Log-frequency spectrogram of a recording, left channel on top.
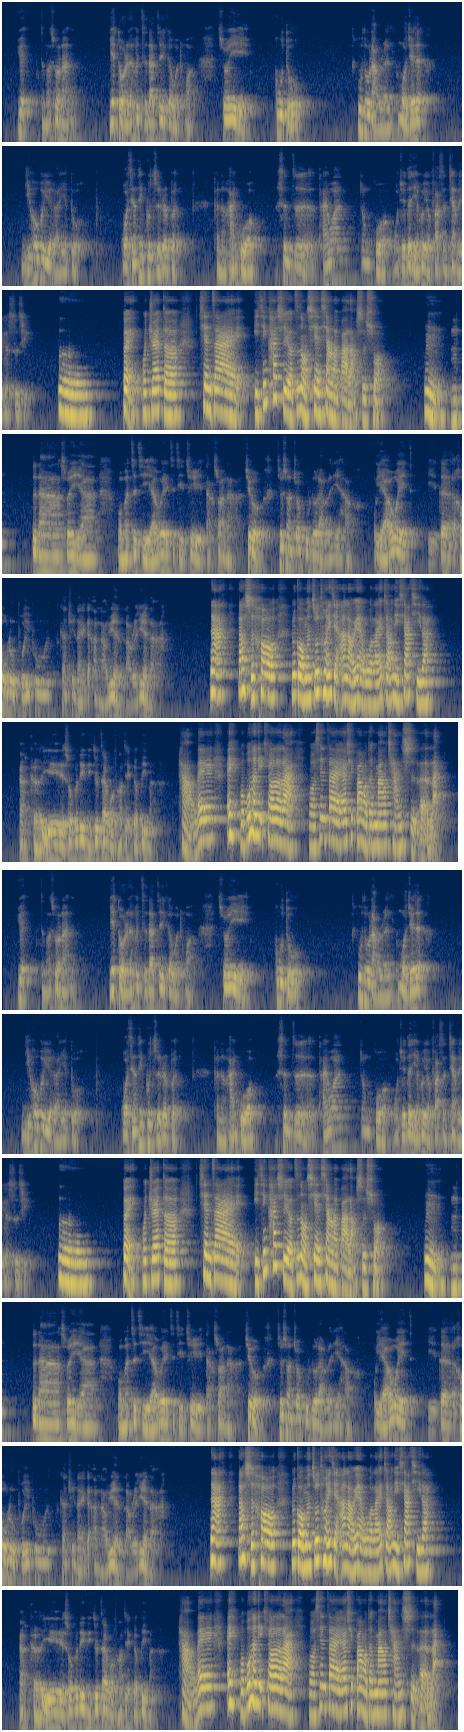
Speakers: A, on the right; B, on the right.
A: 越怎么说呢？越多人会知道这个文化，所以孤独孤独老人，我觉得以后会越来越多。我相信不止日本，可能韩国，甚至台湾、中国，我觉得也会有发生这样的一个事情。
B: 嗯，对，我觉得现在已经开始有这种现象了吧，老实说。嗯，
A: 嗯，是的，所以啊，我们自己也要为自己去打算呐、就就算做孤独老人也好，我也要为自己的后路铺一铺，看去哪一个安老院、老人院呐、
B: 那到时候如果我们住同一间安老院，我来找你下棋啦。
A: 啊。可以，说不定你就在我房间隔壁嘛。
B: 好嘞，哎，我不和你说了啦，我现在要去帮我的猫铲屎了啦。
